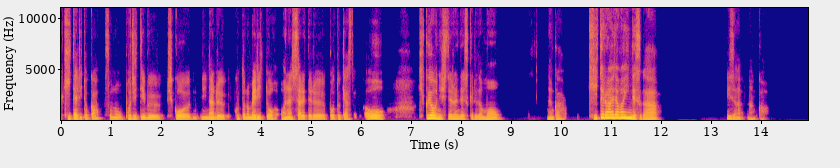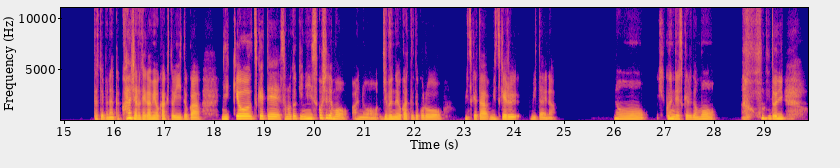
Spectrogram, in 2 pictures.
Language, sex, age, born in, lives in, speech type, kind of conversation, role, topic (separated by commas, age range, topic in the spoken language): Japanese, female, 45-49, Japan, Japan, conversation, advice, user, 小さな行動から自分を再定義するには、どこから始めればよいですか？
